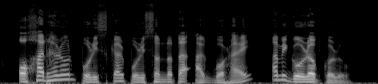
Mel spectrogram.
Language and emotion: Assamese, happy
